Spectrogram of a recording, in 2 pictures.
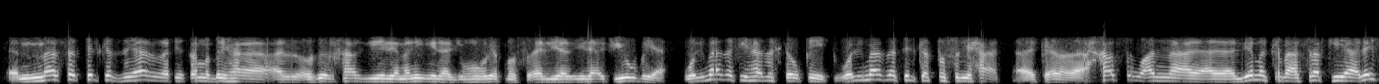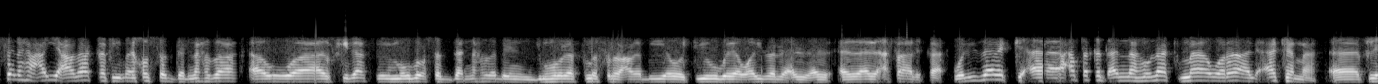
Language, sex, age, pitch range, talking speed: Arabic, male, 50-69, 135-175 Hz, 120 wpm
